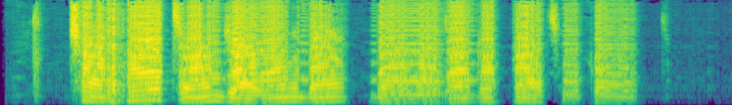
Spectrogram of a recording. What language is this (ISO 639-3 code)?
fas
